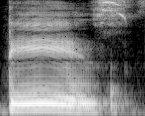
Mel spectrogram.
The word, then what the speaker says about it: days: ये है days, days, एस का साउंड, ज का साउंड।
